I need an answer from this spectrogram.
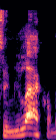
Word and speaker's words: simulacrum: call the smoke room which is properly pronounced simulacrum I just can't I just won't say it I've been doing it too long my way but the truth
